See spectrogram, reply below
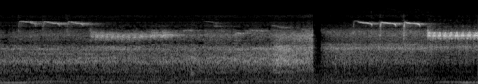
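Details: Blue tit singing high thin whistled notes that run into a buzzy trill, the phrase given twice, the second ending in a rapid sharp trill; constant hiss behind.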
